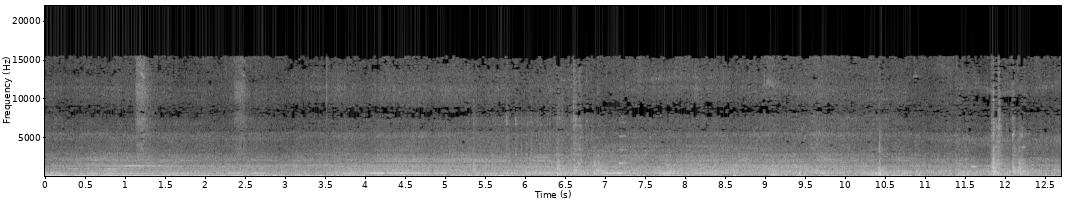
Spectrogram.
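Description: A diesel excavator engine rumbles and whines steadily close by.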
